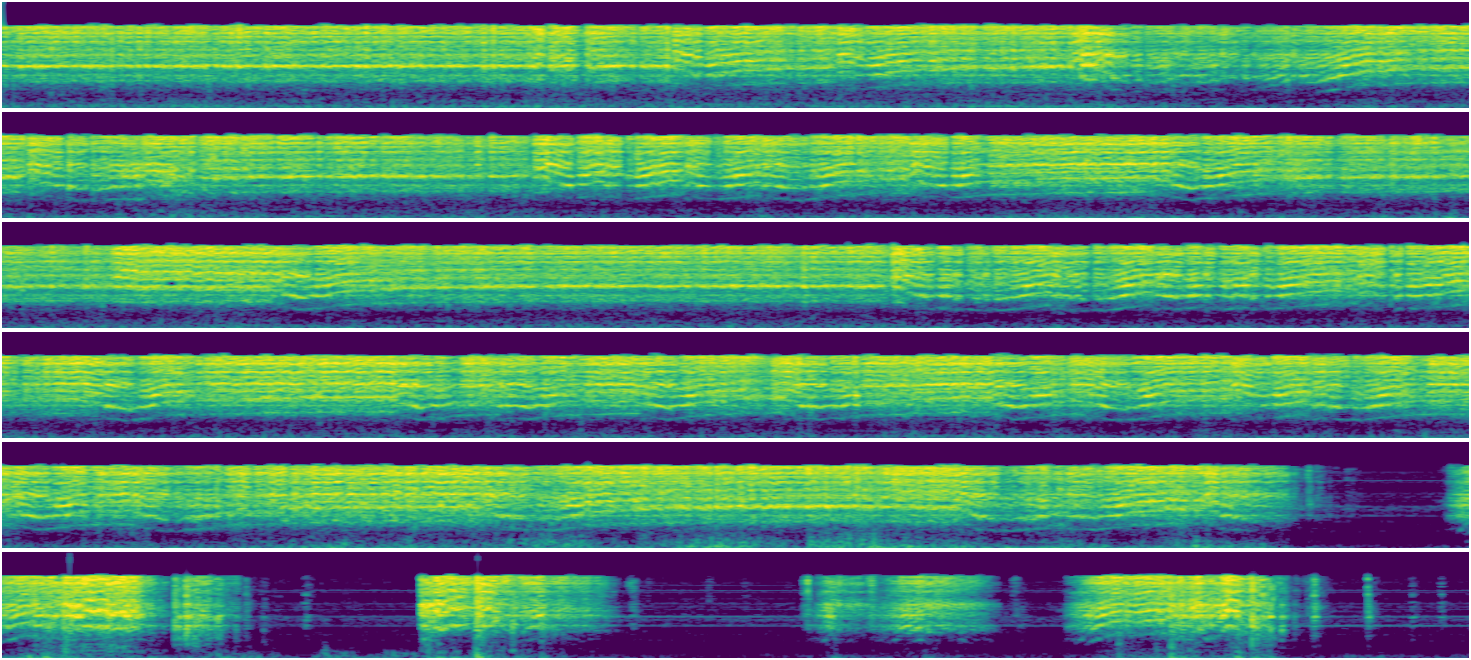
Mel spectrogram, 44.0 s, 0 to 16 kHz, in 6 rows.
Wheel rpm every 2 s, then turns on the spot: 230, 220, 140, 130, 210, 170, 170, 210, 200, 190, 150, 180, 180, 170, 170, 180, 210, 130, 100, 60, 20, 70.
none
